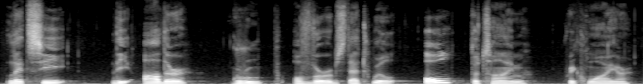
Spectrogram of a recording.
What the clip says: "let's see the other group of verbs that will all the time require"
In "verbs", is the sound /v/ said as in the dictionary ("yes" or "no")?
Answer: yes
